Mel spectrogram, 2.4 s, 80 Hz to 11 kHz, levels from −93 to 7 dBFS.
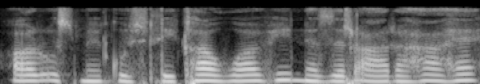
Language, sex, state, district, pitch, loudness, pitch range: Hindi, female, Himachal Pradesh, Shimla, 220 Hz, -15 LUFS, 205-230 Hz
